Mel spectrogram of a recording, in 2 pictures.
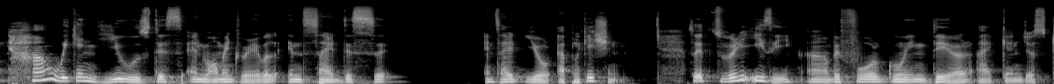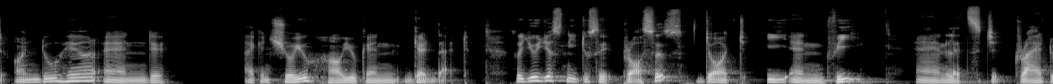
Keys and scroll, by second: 1.2 alt+super+Right, 10.6 super+Down, 11.5 Up, 12.3 Return, 19.5 BackSpace, 20.2 super+Right.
